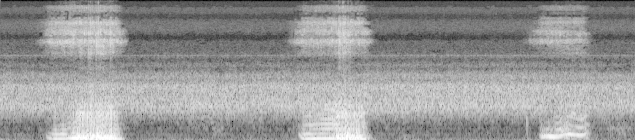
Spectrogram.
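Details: Three loud, rattling snores from a sleeping pug, spaced a few seconds apart, with steady room hiss in between; ordinary snoring.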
